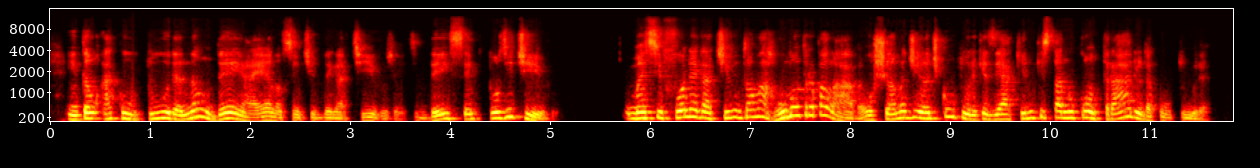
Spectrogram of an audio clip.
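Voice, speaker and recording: This man's voice is high in pitch with a dark, mellow tone and very wide pitch swings. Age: 60s. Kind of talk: conference talk. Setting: video conference.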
